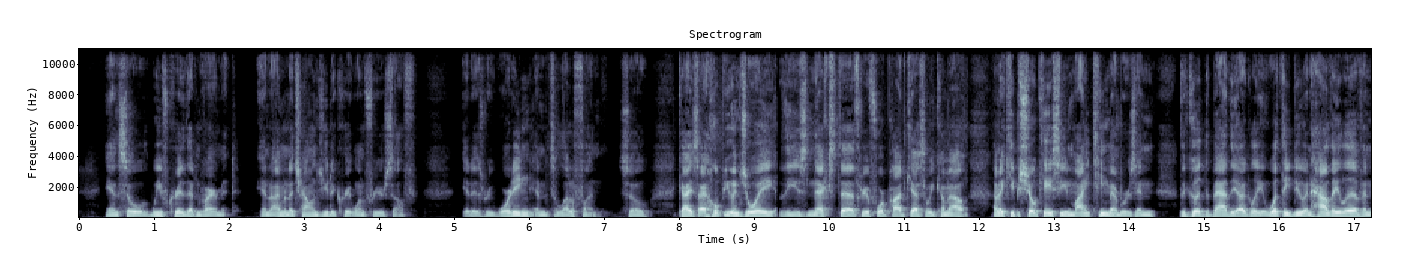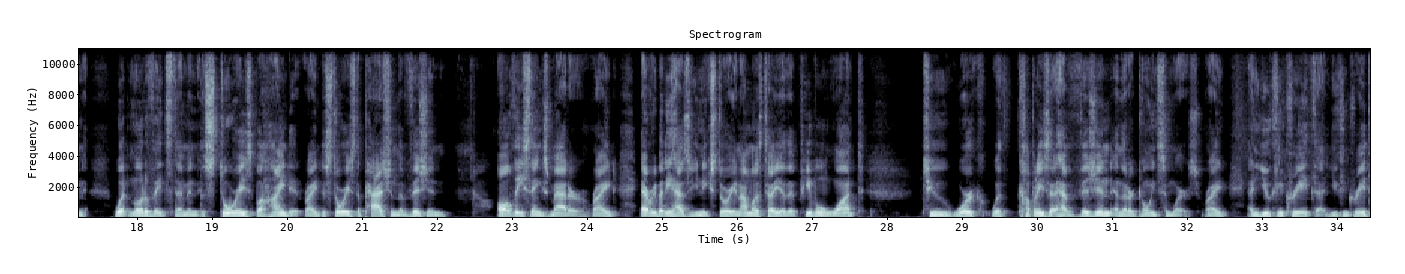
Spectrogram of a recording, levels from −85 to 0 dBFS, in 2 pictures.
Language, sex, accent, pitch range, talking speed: English, male, American, 100-120 Hz, 215 wpm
